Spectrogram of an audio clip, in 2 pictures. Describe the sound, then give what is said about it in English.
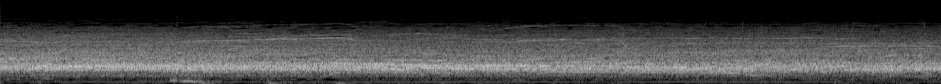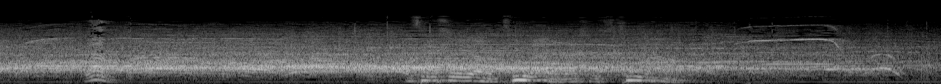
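A very loud audience at a live concert cheers and whoops in a continuous roar. Scattered shouts and a few deep bellows rise out of it later on, and the din eases slightly toward the end. “remember we did that show in Atlanta where the audience was so fucking loud. I think tonight is louder than that. I think it's the loudest audience we've had.”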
